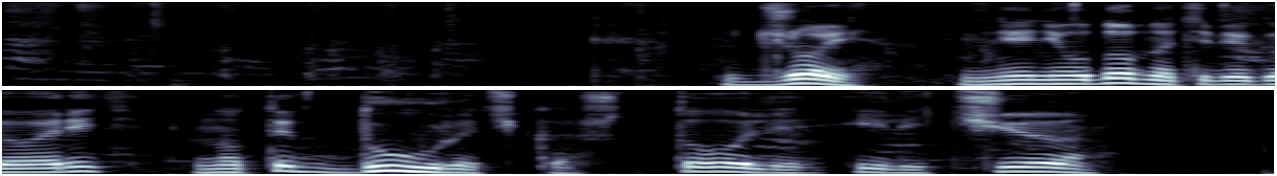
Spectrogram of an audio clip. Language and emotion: Russian, angry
